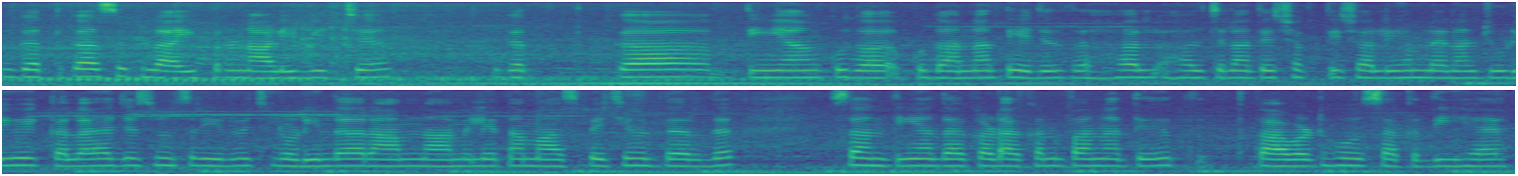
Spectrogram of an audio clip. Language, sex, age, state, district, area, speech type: Punjabi, female, 30-45, Punjab, Ludhiana, urban, spontaneous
